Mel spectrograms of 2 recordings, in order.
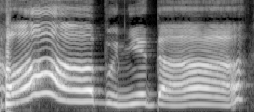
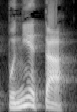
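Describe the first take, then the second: First: It sounds like happy delight. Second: It sounds like an angry curse.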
